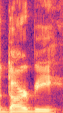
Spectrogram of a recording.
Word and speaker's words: Derby: is that East Midlands it's the Midlands uh Darby sure um and also Darby d e rby y that's how they pronounces this Darby is uh the term they use for like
